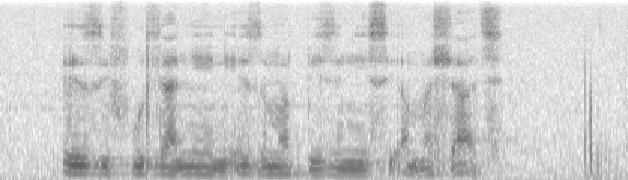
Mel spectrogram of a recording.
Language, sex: Zulu, male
